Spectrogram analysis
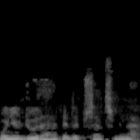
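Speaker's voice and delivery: hushed, very soft, overly polite sweet voice. Imagining a bartender scolding a brawler: imitating a very nice voice. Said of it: "does he say in a very nice voice".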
